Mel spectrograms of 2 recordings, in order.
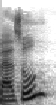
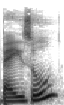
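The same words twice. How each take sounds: First: The word is said the non-American way. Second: The word is said the American way. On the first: "Instead of basil" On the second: "before I was saying basil ... is it an American thing?"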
